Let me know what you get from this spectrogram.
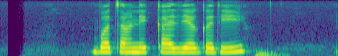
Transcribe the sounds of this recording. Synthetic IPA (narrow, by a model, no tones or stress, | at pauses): bʌt͡sawnekarjʌɡʌɾi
